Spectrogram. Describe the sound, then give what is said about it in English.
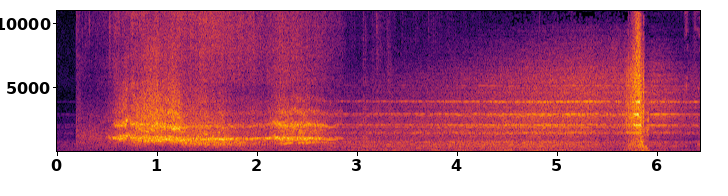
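Loud screech of car tires skidding for about two seconds as a car knocks down a pedestrian, briefly wavering before fading into a steady engine drone, then a short sharp burst near the end. “This car just came out of nowhere and I didn't see him and he didn't see me.”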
